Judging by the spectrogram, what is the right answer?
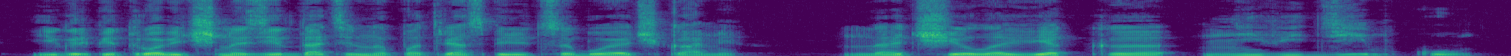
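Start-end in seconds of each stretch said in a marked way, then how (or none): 4.2-7.4 distinct, clearly spaced-out, word-by-word delivery. Correcting the other man's wrong guess, he gives the answer, said distinctly, word by word. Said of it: "сказал он раздельно".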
